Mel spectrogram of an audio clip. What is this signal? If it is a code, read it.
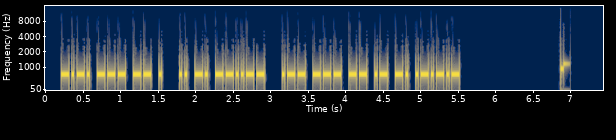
Morse code, heard as a keyed tone, about 34 wpm, 700 Hz. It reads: COME IN, WOMAN.
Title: Sentences from Top 1100 Words 35wpm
